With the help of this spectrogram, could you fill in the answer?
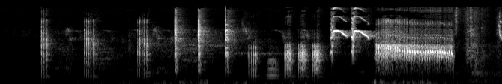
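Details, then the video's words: Common myna calling to its flock in a varied sequence. Dry clicks and short harsh notes speed up, then two high looping whistles, then a long buzzy rasp, with more clicks after it. "Tiếng sáo nâu gọi bầy"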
